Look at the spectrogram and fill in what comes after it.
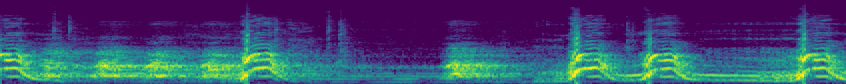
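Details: Beagle responding to computer sound effects with continuous wavering baying, broken by several sharp rising-then-falling yelps repeated every half second or so.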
